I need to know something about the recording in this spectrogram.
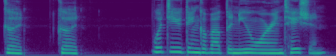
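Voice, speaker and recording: A woman playing a calm, formal superior of a superhero team in an audio roleplay, asking measured, probing questions. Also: mid-range voice, natural voice. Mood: courteous, probing. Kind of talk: scripted audio roleplay addressed to the listener.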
